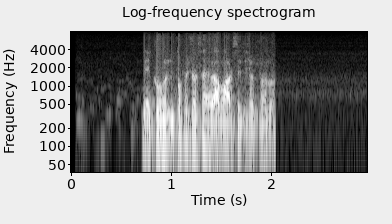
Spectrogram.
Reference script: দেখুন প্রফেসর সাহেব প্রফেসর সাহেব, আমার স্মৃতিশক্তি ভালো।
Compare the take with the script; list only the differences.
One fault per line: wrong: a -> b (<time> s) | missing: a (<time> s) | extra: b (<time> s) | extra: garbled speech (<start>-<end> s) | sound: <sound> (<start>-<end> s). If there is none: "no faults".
missing: প্রফেসর সাহেব (1.4 s)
